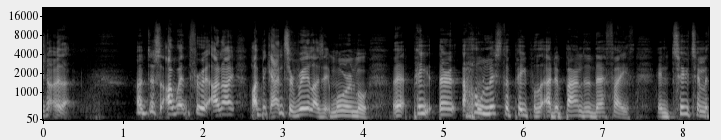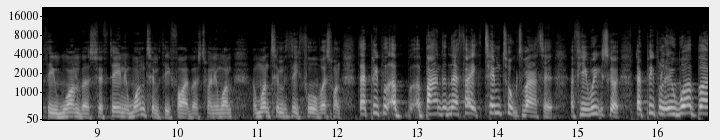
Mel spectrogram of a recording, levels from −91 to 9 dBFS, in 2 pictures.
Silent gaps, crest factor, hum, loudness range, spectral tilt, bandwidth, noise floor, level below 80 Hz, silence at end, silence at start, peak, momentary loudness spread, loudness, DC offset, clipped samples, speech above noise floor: none; 20 dB; none; 4 LU; -6 dB/octave; 11.5 kHz; -57 dBFS; -72 dBFS; 0 s; 0 s; -4 dBFS; 8 LU; -26 LUFS; under 0.1%; under 0.1%; 32 dB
